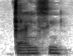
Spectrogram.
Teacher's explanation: Remember, that's a nasal vowel, so it's an ah.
